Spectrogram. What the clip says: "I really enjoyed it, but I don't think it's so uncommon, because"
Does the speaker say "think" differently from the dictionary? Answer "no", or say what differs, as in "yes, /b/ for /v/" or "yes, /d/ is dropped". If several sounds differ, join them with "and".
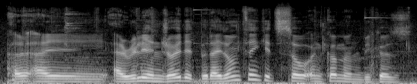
no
